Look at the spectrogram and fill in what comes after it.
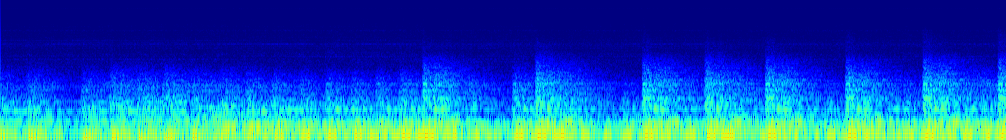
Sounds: Musical instrument, Timpani, Music

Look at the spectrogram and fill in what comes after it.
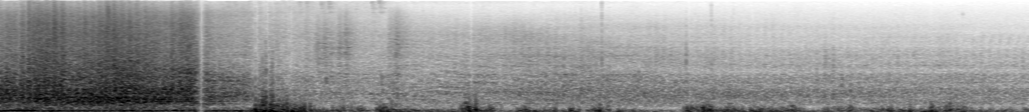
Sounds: Rail transport, Vehicle, Train

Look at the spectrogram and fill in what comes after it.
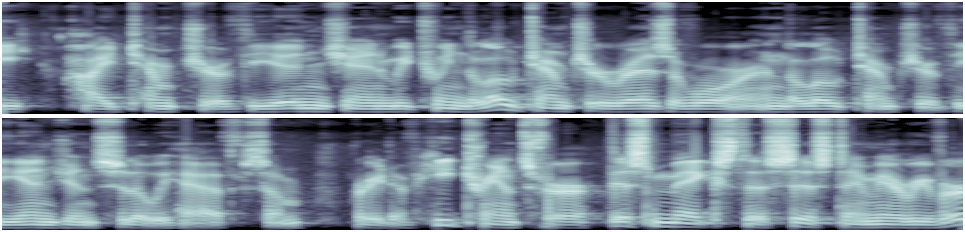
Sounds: Speech

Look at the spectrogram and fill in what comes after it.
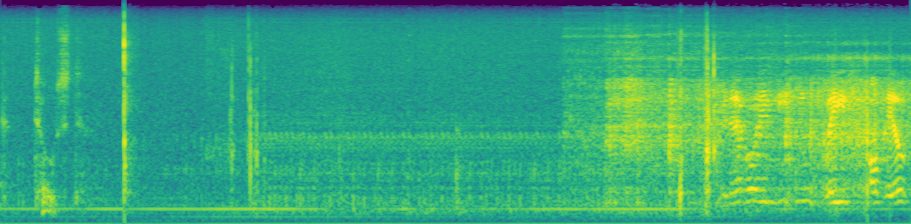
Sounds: Speech

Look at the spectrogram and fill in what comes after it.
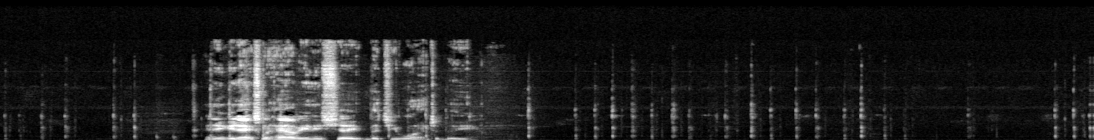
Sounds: inside a small room, Speech

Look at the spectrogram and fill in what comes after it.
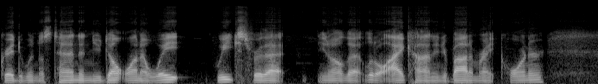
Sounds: Speech

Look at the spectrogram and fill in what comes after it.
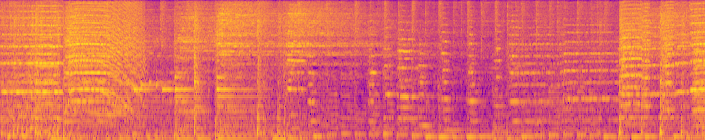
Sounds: Theme music, Music

